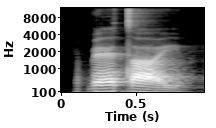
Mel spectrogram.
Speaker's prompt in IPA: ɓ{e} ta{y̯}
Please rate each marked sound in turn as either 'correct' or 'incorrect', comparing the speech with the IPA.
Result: incorrect, incorrect

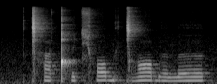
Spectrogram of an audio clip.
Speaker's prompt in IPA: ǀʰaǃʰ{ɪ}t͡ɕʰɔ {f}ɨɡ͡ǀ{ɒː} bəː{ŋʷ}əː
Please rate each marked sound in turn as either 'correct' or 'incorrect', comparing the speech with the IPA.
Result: correct, incorrect, correct, incorrect

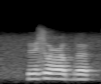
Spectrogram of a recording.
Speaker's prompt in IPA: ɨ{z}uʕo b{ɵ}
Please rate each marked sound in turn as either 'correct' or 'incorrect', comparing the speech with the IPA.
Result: correct, correct

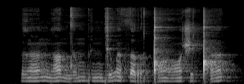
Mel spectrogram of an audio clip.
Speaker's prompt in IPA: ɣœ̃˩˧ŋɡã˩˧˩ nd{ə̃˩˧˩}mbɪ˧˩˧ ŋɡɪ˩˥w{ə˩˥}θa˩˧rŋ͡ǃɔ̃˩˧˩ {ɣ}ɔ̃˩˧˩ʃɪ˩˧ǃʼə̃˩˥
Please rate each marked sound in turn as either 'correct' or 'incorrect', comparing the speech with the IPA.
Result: incorrect, incorrect, correct

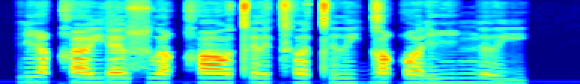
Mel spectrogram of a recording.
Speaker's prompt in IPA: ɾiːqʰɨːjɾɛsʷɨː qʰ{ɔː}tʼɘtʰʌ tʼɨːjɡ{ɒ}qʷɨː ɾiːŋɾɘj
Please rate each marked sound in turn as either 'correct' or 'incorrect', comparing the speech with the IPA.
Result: correct, incorrect

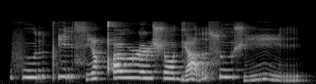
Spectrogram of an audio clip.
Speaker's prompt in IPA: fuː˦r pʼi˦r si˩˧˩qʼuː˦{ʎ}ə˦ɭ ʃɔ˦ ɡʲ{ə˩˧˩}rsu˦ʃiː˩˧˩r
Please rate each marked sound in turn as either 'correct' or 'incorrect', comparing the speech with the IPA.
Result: incorrect, incorrect

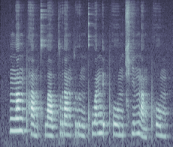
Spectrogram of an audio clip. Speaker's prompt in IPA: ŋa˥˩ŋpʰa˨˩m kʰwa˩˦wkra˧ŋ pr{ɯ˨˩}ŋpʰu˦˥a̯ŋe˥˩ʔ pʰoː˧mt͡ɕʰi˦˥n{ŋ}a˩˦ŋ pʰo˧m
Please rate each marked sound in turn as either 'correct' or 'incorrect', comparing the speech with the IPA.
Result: correct, correct

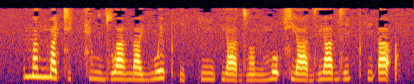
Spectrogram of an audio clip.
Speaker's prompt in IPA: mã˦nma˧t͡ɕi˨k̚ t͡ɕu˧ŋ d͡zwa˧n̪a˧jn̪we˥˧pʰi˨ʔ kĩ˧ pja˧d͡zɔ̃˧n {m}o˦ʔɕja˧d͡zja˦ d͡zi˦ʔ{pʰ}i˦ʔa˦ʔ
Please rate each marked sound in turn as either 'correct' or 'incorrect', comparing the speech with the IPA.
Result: correct, correct

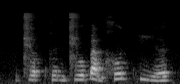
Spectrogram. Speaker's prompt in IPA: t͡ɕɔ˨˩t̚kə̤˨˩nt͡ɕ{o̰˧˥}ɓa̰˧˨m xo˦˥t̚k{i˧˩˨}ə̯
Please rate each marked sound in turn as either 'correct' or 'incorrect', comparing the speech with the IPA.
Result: incorrect, correct

